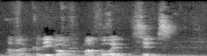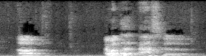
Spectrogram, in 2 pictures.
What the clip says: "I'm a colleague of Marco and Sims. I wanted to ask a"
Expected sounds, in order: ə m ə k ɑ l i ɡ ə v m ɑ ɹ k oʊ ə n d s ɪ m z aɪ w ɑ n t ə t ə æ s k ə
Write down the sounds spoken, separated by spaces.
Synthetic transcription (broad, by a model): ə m ə k ɑ l i ɡ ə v m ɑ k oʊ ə n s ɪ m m aɪ w ɑ n t ə t ə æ s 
